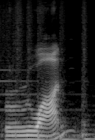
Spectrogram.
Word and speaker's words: Ruan: large pack like that I would pronounce the a like Juan Ruan makes it sound less like ruined Ruan I guess yeah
